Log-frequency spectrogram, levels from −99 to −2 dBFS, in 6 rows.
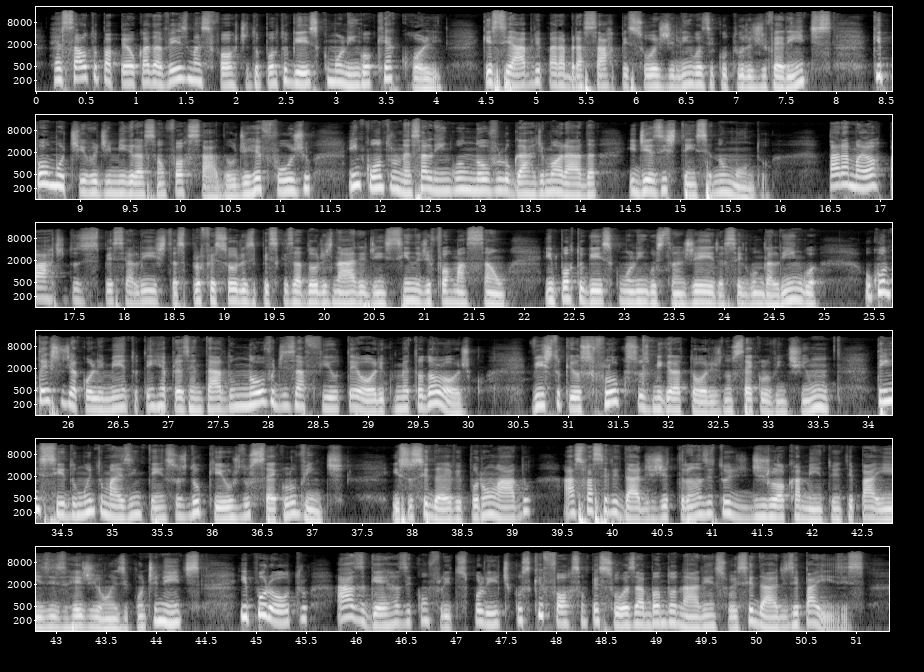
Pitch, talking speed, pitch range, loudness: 155 Hz, 160 wpm, 135-180 Hz, -18 LUFS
